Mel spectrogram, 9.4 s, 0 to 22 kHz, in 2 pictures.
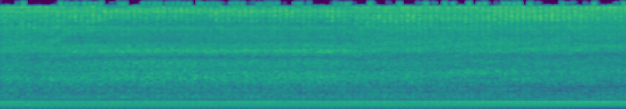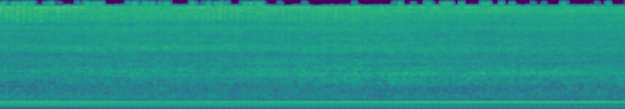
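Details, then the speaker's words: MTD 22-inch push mower, model 11-A084E029, after the spark plug wire was reconnected: a steady, even high drone at constant speed with no surging, popping or misfire. Owner notes slight vibration, possibly a bent crankshaft judging by the blade. "bad not bad at all well it's amazing what happens when you hook a spark plug up and it sounds a little bit better now"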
